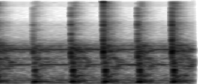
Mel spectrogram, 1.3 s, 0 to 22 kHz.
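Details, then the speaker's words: Belcom LS-102L 10m radio on 28.490 MHz sideband into a dummy load, partly repaired: sharp irregular crackles and pops about every quarter second over a steady tone; the VCO is very microphonic, possibly a missing earth, unconfirmed. "okay and that crackling sound that is uh signs of things to still still do we're not there yet"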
